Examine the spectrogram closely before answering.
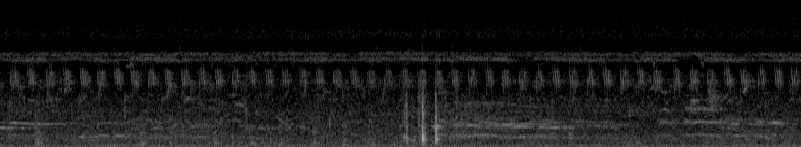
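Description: Faint outdoor ambience: insects chirring in a steady, rapid pulse of about four beats a second, with faint bird calls. A couple of sharp clicks about halfway through.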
